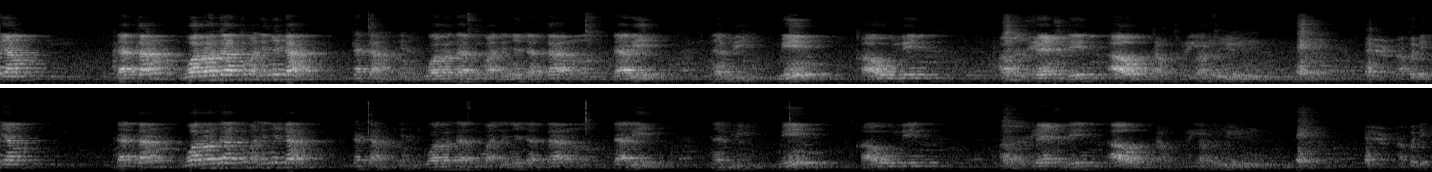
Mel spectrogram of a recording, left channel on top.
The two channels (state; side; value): quieter; right; 8.7 dB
